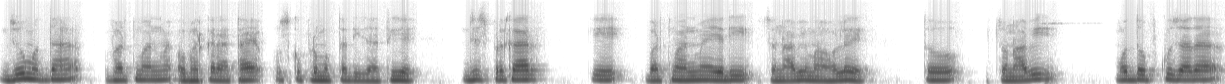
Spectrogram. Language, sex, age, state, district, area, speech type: Hindi, male, 18-30, Rajasthan, Jodhpur, rural, spontaneous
